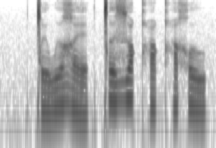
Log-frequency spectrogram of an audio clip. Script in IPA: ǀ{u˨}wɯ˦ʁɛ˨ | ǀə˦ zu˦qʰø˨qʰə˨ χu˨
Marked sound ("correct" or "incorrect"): incorrect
